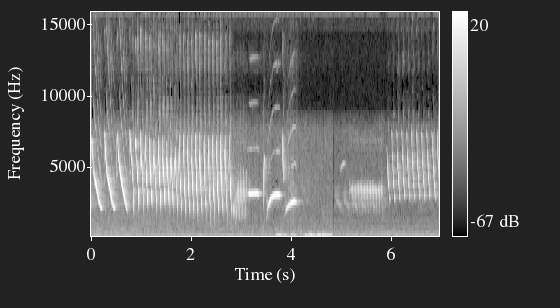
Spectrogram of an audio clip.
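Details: Canary singing melodiously, a song meant to set other canaries singing: fast buzzy trills of repeated high notes, quick up-and-down sweeps, a steady pure whistle, then more rapid trilling, with a brief low rumble midway.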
